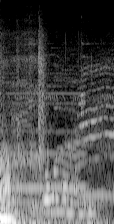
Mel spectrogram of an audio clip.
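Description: A house cat gives a short, faint meow, wanting to be let in, over a quiet room tone. A brief voice comes in alongside it.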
